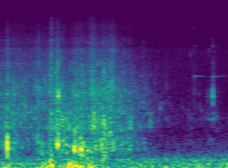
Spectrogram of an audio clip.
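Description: A hooked sheepshead thrashing and splashing at the water's surface, the splashing dying down toward the end.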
